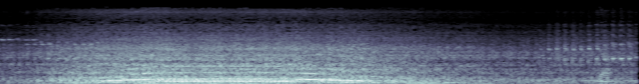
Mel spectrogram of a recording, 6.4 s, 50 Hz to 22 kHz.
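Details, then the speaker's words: Old Mitsubishi Triton diesel with rough running, white smoke and low power: revs up then holds flat at 3,000 rpm in neutral and in first gear, as if limited; scanner shows manual transmission not recognised, suspected broken switch wire. "Tapi kita lihat dulu rpm-nya mentok berapa 3000 y RPM mentok 3.000"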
